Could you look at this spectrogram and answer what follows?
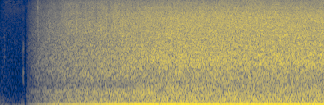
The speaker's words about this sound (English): And here along the Thames, he found a similar structure and clearly took delight in the contrast between the placid river above and then the river breaking into rapid moving waters, white foam, as it breaks through the weir.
